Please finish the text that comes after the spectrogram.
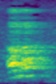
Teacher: अह, इसे विसर्ग कहते हैं और जब इसका उच्चारण करते हैं तो पीछे ह की ध्वनि निकलती है।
